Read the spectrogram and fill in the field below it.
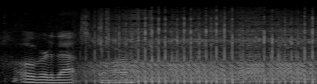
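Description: A chainsaw engine runs loudly, close by.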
